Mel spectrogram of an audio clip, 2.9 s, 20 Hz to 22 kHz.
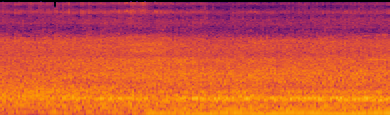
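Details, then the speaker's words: Iveco Genlyon 682 truck on a road test after a rebuild of its Fuller 12JS160T gearbox: steady, even drone under way with no gear whine, grind or clunk; the truck pulls cleanly with plenty of speed, normal driving. "እንግዲህ መኪናው በጣም ስፒድ አለው እንደምታዩት ይሄው በጣም ስፒድ አለው። በጣም ምርጥ መኪና ነው።"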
